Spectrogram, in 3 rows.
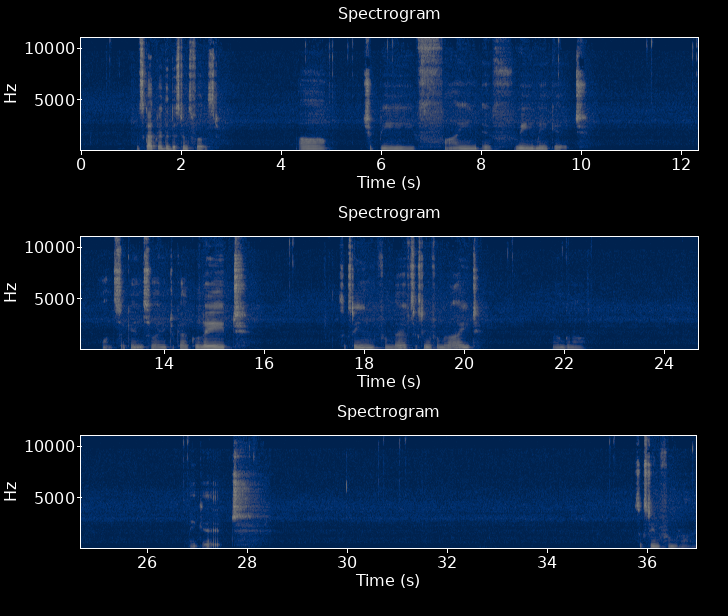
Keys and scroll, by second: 15.3 Right, 18.2 Left, 18.4 Left, 23.0 shift+Down, 28.9 shift+Down.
